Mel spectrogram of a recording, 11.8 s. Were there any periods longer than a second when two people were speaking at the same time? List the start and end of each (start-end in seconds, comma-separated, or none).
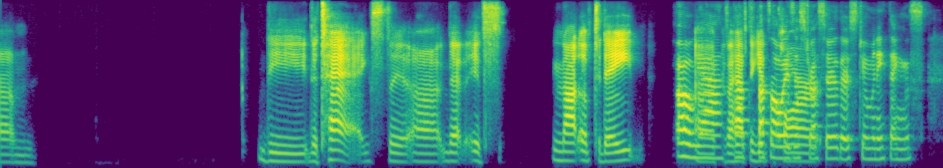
8.7-10.2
